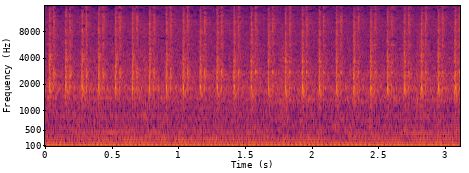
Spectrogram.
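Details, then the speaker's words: 1976 Datsun 620 pickup (Chinook Gazelle camper) at idle: fast, even diesel-like ticking clatter over steady idle, seeming to come from the top end; owner suspects valves or head. "but I think it's coming from the top end. Let me shut it off for you. Alright, as you can see, there's a problem with the engine. I'm pretty sure it has to do with the valves, the head."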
